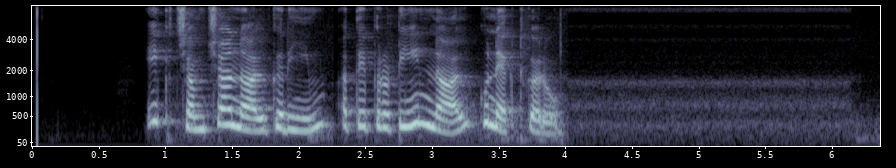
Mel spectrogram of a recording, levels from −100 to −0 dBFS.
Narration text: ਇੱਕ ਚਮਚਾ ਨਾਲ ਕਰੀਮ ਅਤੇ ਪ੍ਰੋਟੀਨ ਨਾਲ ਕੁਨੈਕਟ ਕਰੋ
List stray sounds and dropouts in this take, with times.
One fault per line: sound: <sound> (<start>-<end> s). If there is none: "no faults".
no faults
